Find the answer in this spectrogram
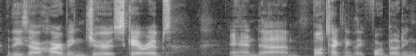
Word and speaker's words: harbinger: word it is not harbinger which i've assumed it was it is harbinger apparently with a j sound so uh probably the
